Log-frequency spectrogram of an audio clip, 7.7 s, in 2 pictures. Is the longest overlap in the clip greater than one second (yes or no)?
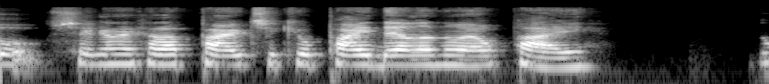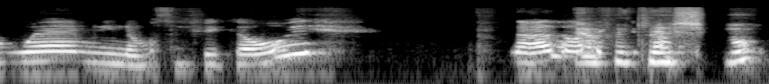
no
